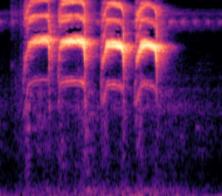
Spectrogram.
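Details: Bar-winged prinia giving a threatening call, used as a lure to provoke other prinias into calling: four harsh, buzzy, arched notes of about a third of a second each in quick succession, over a faint steady high tone.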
